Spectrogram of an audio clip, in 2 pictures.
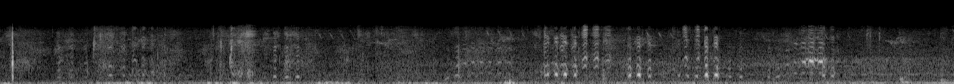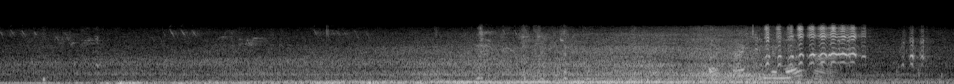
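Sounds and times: goats bleating: 0.6 - 1.7, 2.5 - 3.2, 4.5 - 8.4, 17.0 - 18.9.

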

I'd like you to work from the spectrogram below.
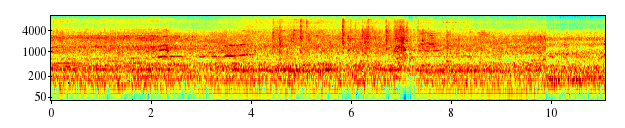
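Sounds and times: excavator diesel engine running: 0.0 - 11.0
stone and earth clattering: 4.4 - 8.4.

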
